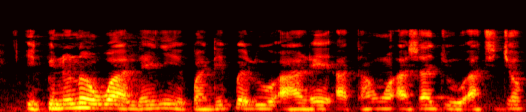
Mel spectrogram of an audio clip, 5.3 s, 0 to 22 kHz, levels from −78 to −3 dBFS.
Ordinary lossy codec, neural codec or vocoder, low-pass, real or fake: none; none; 7.2 kHz; real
